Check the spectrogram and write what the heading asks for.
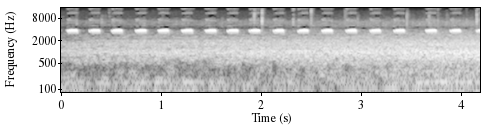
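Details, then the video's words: Cricket's night-time courtship chirping, a song seeking love before dawn: steady high pulses about twice to three times each second, partly masked by a broad hissing wash and low rumble. "귀뚜라미 울음소리. 슬퍼 말아요 우는 것이 아니라 사랑을 찾는 노래랍니다 구애의 밤"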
